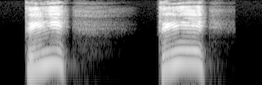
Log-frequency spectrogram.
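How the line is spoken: Hoarse wheezing. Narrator (Russian): хрипел он

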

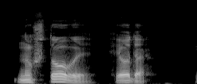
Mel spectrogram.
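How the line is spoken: Sad mutter. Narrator (Russian): печально буркнул Филипп Филиппович

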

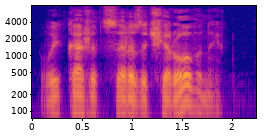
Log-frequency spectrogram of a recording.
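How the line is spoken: Calm. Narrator (Russian): спокойно сказал Коридон

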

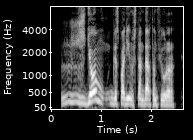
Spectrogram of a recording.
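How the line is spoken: Stammering. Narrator (Russian): запинаясь, произнес один из людей Кальтенбруннера

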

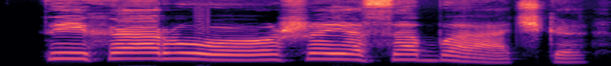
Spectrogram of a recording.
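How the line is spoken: Girl's funny deep voice. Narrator (Russian): продолжала девочка своим смешным басом

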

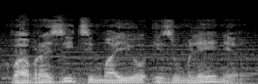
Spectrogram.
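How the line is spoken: Guest whispering. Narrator (Russian): шептал гость в черной шапочке

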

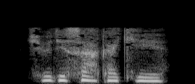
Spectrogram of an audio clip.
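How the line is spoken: Breathless girl. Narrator (Russian): выдохнула девочка

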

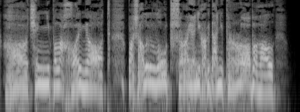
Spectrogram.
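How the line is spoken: Growling heffalump. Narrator (Russian): 587-й слонопотам прорычал

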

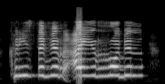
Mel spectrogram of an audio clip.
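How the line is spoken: Shouting cloud. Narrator (Russian): закричала тучка

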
